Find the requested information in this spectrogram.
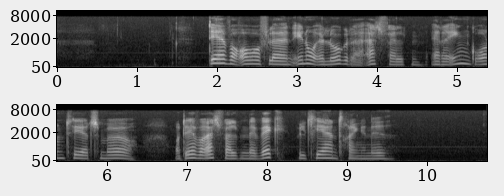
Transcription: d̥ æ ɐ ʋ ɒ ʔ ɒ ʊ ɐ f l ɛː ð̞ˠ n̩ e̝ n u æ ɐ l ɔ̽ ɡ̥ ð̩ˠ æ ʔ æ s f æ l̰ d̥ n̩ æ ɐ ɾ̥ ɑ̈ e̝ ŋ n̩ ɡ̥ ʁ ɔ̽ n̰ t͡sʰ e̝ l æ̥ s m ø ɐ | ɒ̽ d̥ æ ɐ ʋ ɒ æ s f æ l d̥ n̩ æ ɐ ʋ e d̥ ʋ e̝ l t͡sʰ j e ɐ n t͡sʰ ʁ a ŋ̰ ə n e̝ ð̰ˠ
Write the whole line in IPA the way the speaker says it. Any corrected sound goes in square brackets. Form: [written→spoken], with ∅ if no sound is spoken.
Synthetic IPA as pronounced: d̥ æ ɐ ʋ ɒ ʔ ɒ ʊ ɐ f l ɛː ð̞ˠ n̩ e̝ n u æ ɐ l ɔ̽ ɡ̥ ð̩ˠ æ ʔ æ s f æ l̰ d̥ n̩ æ ɐ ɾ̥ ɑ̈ e̝ ŋ n̩ ɡ̥ ʁ ɔ̽ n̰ t͡sʰ e̝ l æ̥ s m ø ɐ | ɒ̽ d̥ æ ɐ ʋ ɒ æ s f æ l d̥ n̩ æ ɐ ʋ e [d̥→ɡ̥] ʋ e̝ l t͡sʰ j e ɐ n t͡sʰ ʁ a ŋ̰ ə n e̝ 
